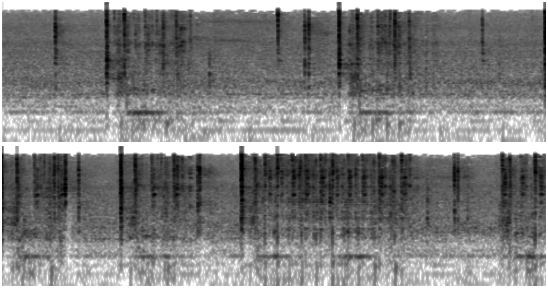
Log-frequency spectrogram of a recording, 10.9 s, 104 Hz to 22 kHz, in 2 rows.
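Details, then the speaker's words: 1936 Briggs & Stratton WM washing-machine single-cylinder engine, before ignition coil/points work: popping, spitting and sputtering with irregular skipped firing, a misfire; owner plans to clean points and spark-test whether the spark is breaking up, cause unconfirmed. "if it's still popping it's spitting and sputtering we'll see if we can uh see if we can get a spark tester in there and see if the spark is breaking up"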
